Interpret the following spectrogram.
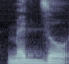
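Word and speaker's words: mezzo: ist nämlich etymologisch bedingt Piazza kommt von lanisch Platia Platia da sehen wir ein T und metzo komm von L medzo auch falsch ausgesprochen kommt von lateinisch Mediu Mediu und da sehen sie ein D und das D natürlich stimmhaft deshalb haben wir medo stimmhaft und Piazza stimmlos hat sich also tatsächlich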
